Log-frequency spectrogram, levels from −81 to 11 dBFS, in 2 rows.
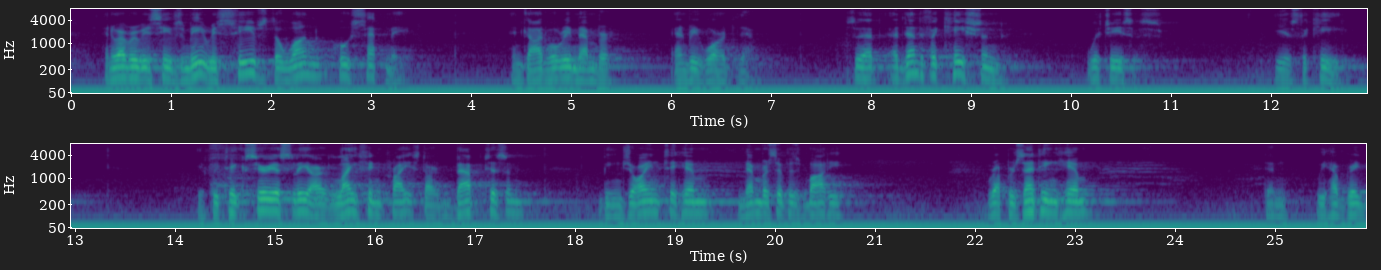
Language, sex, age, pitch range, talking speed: English, male, 60-79, 95-125 Hz, 115 wpm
